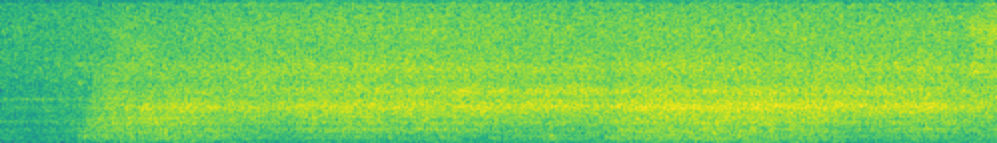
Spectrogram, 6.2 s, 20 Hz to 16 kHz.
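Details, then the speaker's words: CPAP airflow from a ResMed AirFit N30i nasal mask at 20 cm water pressure, face buried in a pillow: loud steady rushing hiss as air deflects off the pillow. "Okay, this is on 20 centimeters of water pressure. Now when I bury my face in the pillow, that sound you're hearing is it ricocheting off of the pillow itself."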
